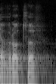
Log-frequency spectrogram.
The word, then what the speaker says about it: Wrocław: Sería Wrocław, en polaco.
